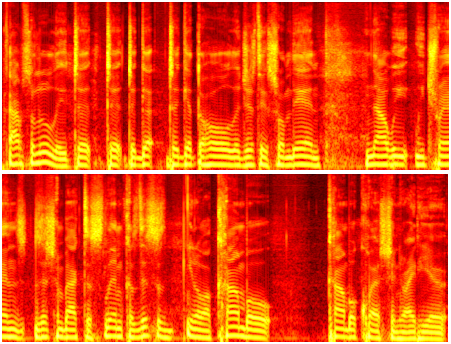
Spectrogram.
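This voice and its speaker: With very even loudness, the speech moves at a fairly quick pace over noticeable background noise. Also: man, medium pitch for a man. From Long Island. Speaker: podcast host and announcer. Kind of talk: podcast interview, enthusiastic host. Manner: upbeat, energetic, repeats words for emphasis.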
